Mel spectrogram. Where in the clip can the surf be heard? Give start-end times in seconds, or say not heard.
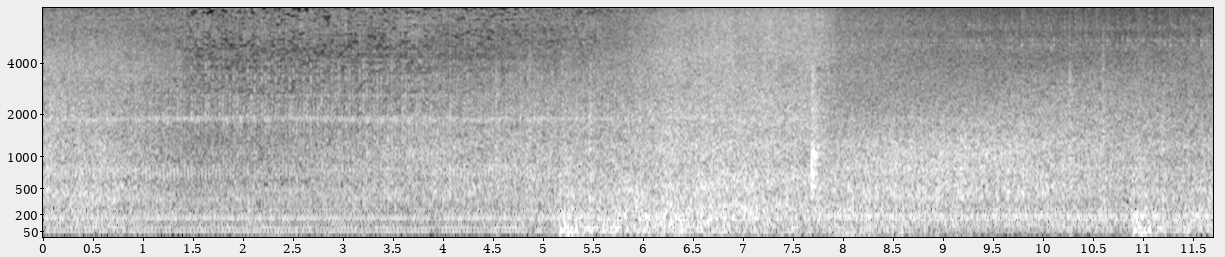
0.0-11.6.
